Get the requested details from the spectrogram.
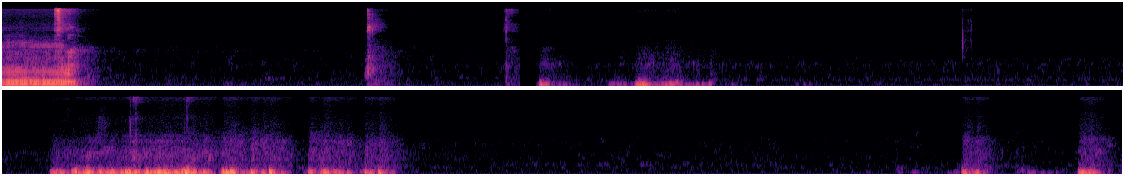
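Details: Several short, rough cough bursts, including a cluster of repeated coughs, in a quiet room at night from someone with sore, painful-to-swallow throat, shortness of breath and possible throat inflammation, keeping them awake; some phlegm possibly produced.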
